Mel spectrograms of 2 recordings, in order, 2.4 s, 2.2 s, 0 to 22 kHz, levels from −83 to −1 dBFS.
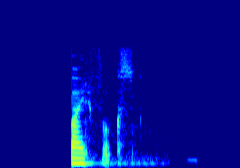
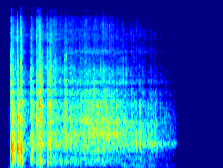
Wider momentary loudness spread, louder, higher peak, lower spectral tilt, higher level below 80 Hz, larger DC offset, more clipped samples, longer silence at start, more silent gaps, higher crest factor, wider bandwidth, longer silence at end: about the same, 18 LU vs 19 LU; second, -38 LUFS vs -25 LUFS; second, -16 dBFS vs -2 dBFS; first, -7 dB/octave vs -3 dB/octave; second, -74 dBFS vs -60 dBFS; neither; neither; first, 0.7 s vs 0.1 s; neither; about the same, 26 dB vs 26 dB; second, 7.2 kHz vs 19 kHz; first, 1.05 s vs 0.55 s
